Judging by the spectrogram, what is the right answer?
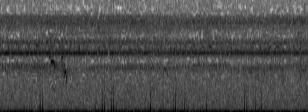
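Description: Steady high-pitched chorus of insects such as crickets, several thin tones held without a break, over a low rumble with faint scattered ticks.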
